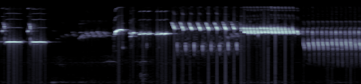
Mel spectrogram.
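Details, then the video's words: Canary singing to stimulate females to breed and encourage chicks to sing: two short steady whistles, a pause, then changing sections of rapid chips, a fast bright high trill and a lower pulsed buzzy roll. "تغريد كناري نار لتهييج الإناث على التزاوج وتحفيز الفراخ على التغريد"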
